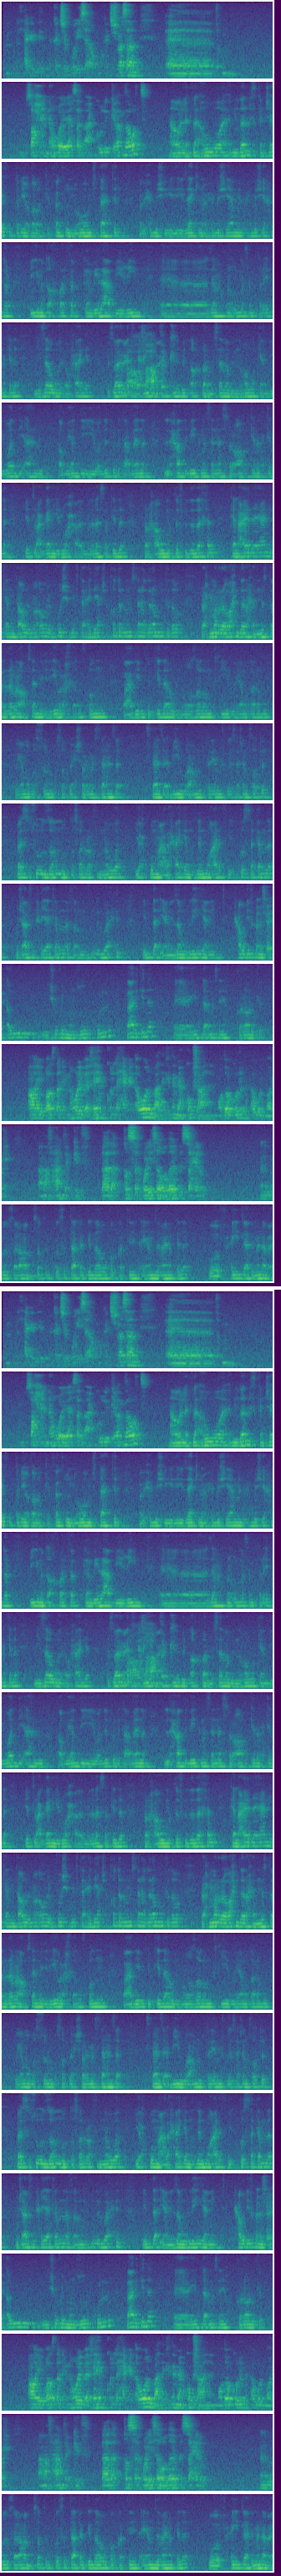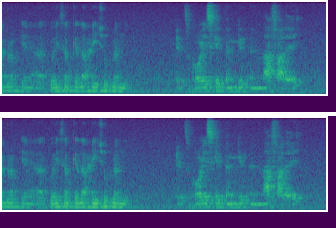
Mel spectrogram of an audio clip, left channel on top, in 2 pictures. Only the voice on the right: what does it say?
هقول لك لا هو المدرس كان شايفه بطريقه غلط كان فاكره ان هو مستهتر ما بيحبش يذاكر ما بيحبش يعمل ما بيحبش يحضر بيجي متاخر فاكر كان بيلعب بيغيب آه زي ما احنا كنا نقول مثلا بطريقتنا كده بيزوغ او حاجه بس بعد ما عرف
الحقيقه
وعرف ان هو بيتاخر بسبب ان هو كان بيودي اهله او بيودي والدته اللي تعبانه لحد بيت مثلا ناس ترعاه وكده بعد كده يطلع جري يروح على المدرسه وكده فراح اول ما الطفل ده دخل كالعاده يعني كان متعود ان هو اول ما يخش بيفتح ايديه عشان خاطر المستر يضربه كده راح مرة واحدة راح المستر رمى العصاية من ايديه وراح خده في حضنه وقعد يبكي وكده وان هو ظلمه كتير وياما ضربه وياما بصله بصات وحشة وياما استهزأ استهزأ بيه وعامله بطريقة مش كويسة عشان خاطر بس سوء الظن والتسرع في ان هو يحكم على حاجة من غير ما عارف القصة كاملة ومش عارف الحقيقة كاملة فالمفروض الواحد يبدأ يعني زي ما بقول ايه يعني يحاول يفهم
الأول ويشوف المنظور كله بعد كده آه، يبدأ مثلا ياخد قرار وكده
انا برضو بصراحه انبسطت بالقصه بتاعتك كده وفكرتني بايام زمان وكده وفي حقيقي طلعت منها بعبره ك- كويسه وكده وحقيقي شكرا ليك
